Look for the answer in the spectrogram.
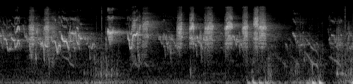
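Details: White and green parrots calling together in a colony, August 26, 2023: dense, continuous high chirping and sharp squeaky tweets from several birds at once, with a few low thumps toward the end.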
